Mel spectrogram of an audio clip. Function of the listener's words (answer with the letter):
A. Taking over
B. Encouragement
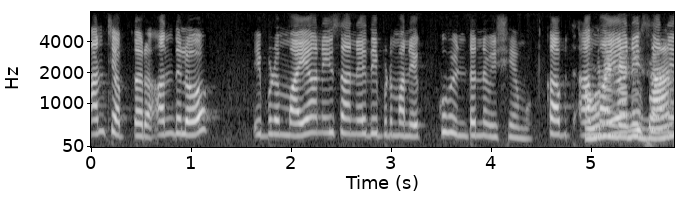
A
